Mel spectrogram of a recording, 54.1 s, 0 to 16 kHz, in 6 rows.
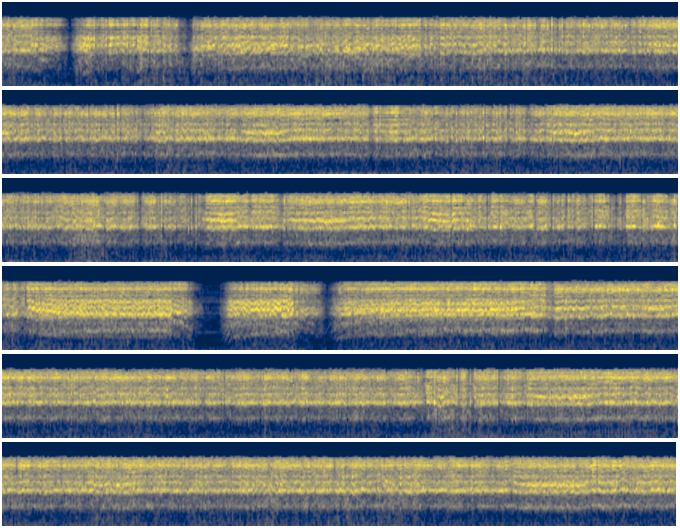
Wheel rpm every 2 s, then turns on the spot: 160, 160, 190, 220, 230, 230, 230, 230, 230, 230, 230, 220, 230, 230, 180, 110, 190, 220, 230, 230, 230, 230, 230, 230, 230, 230, 220.
none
